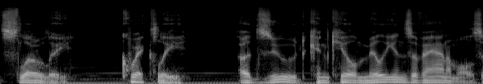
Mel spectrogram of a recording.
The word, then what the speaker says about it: dzud: The dzud, pronounced "dzud", is a specific Mongolian weather phenomenon with no direct translation in English.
